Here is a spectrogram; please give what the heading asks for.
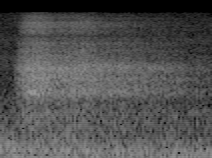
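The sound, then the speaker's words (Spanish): A deep breath during a guided group breathing exercise: a faint, soft, airy hiss that swells quickly and then slowly eases off over about a second and a half. “Vamos a respirar tres veces. Profundo.”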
